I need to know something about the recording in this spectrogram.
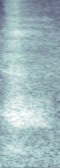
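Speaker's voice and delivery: soft, weary sigh. Acted. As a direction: let out a quiet breath before confessing. Actor pauses before breakup confession.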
